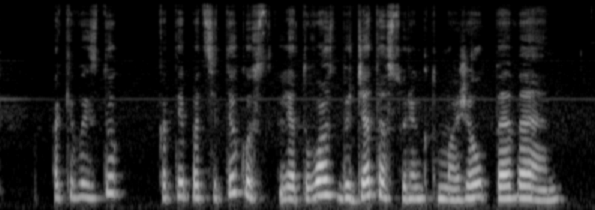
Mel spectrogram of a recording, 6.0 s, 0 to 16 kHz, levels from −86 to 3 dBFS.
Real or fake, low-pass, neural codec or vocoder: real; 14.4 kHz; none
